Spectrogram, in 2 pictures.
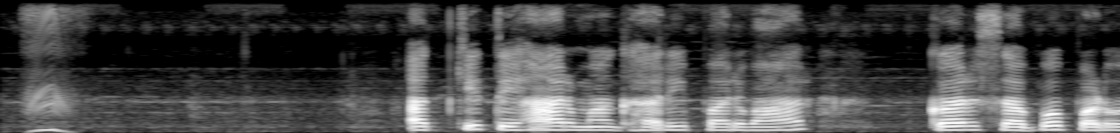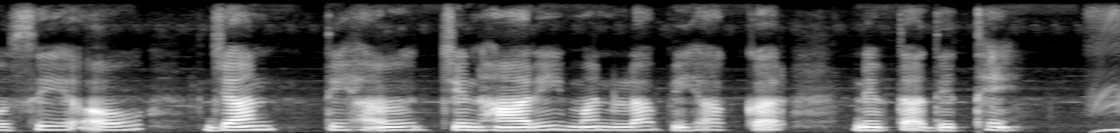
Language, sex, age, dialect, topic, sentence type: Chhattisgarhi, female, 31-35, Northern/Bhandar, agriculture, statement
